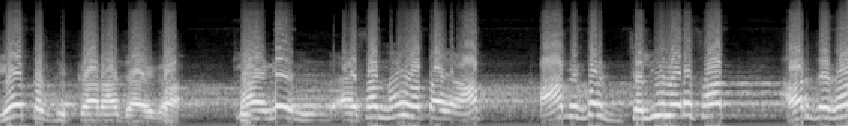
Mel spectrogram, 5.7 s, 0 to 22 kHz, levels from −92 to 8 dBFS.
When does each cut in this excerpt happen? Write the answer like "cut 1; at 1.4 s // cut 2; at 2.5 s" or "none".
cut 1; at 1.8 s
